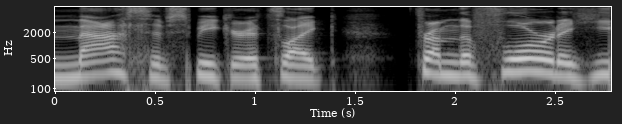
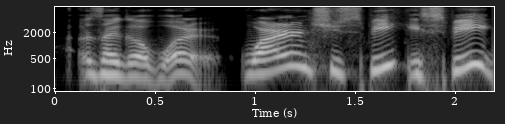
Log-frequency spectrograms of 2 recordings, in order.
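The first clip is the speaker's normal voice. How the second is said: ordinary delivery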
